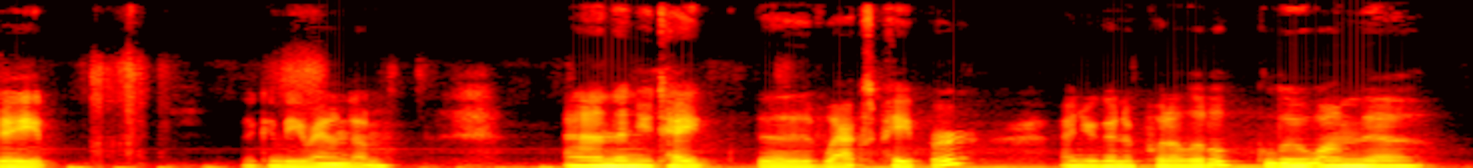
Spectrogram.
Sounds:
speech

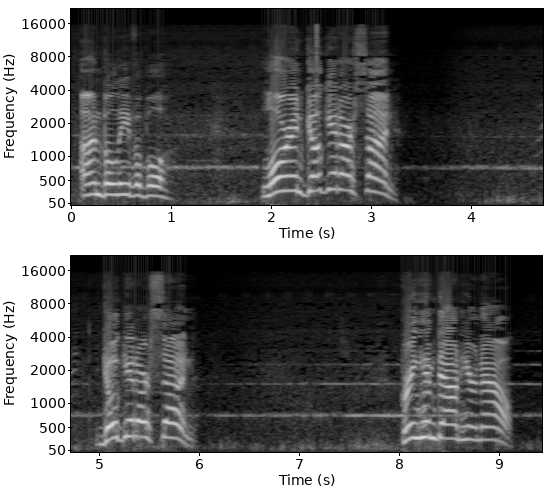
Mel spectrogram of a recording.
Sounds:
tornado roaring

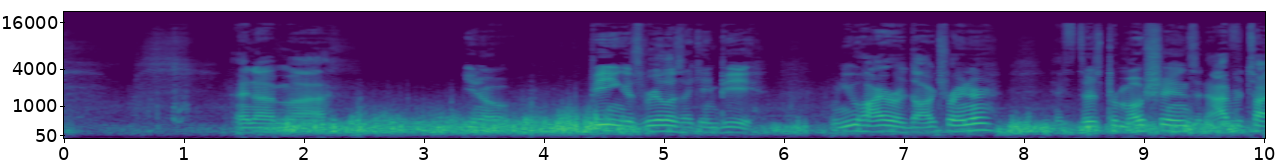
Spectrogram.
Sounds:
speech

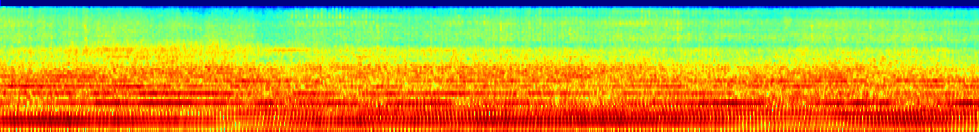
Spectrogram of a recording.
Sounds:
lawn mowing

